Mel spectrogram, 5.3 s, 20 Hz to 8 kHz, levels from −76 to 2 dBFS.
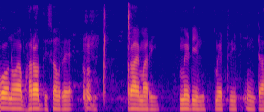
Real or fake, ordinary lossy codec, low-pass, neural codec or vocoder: real; none; 7.2 kHz; none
